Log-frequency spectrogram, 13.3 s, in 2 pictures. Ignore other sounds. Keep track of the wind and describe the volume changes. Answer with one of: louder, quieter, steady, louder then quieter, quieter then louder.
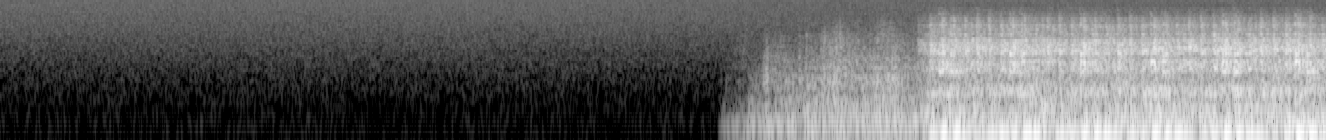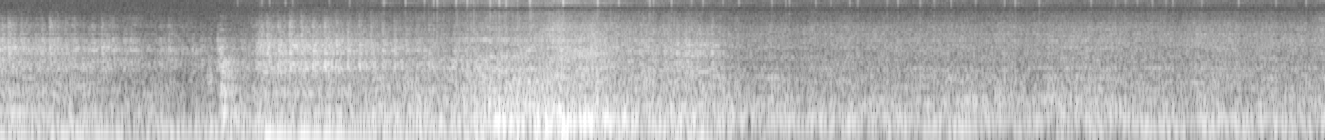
louder then quieter.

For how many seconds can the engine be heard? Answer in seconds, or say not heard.
6 s.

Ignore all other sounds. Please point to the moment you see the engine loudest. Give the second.
6 s.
